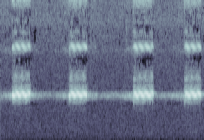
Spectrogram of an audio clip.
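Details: Crickets at night: four piercing high chirp bursts at slightly irregular intervals, each a short dense trill, while a steady high drone continues beneath.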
